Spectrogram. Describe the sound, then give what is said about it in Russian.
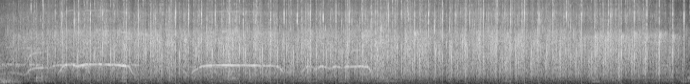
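A crowd at a training seminar bursts into sustained, loud applause welcoming their trainer, dense clapping with a few cheers and whistles rising above it in the first seconds, continuing steadily throughout. “И бурными овациями поприветствуйте вашего тренера”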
